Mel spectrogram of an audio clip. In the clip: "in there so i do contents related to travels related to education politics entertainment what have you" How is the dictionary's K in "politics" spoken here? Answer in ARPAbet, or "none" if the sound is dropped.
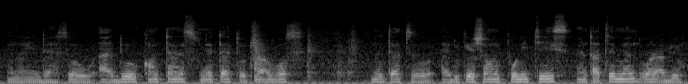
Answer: none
